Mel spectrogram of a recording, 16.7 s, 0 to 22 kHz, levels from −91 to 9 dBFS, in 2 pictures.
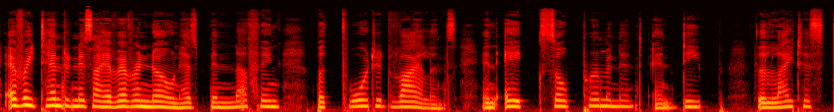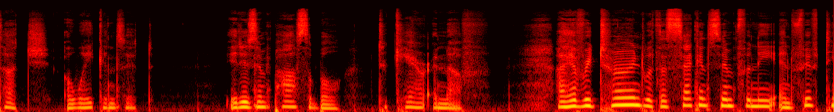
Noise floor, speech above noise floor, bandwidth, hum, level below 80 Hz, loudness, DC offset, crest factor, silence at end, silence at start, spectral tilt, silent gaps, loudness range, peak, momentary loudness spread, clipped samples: -65 dBFS; 36 dB; 16 kHz; none; -52 dBFS; -30 LUFS; under 0.1%; 18 dB; 0 s; 0.05 s; -6 dB/octave; none; 6 LU; -12 dBFS; 13 LU; under 0.1%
